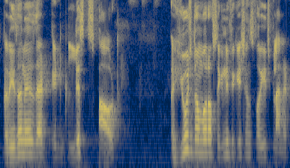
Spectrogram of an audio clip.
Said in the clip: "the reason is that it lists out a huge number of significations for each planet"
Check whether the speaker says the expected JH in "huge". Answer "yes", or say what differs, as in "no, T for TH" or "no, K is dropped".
yes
